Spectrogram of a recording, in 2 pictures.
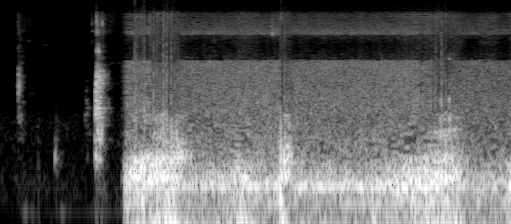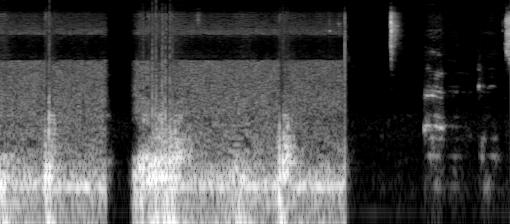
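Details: Pleural friction rub.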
